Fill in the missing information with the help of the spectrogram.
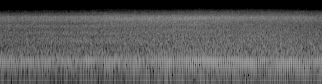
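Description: Motorbike engines running with a steady low hum as they ride through floodwater, under a rushing wash of water that swells to its loudest partway through and then eases off.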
